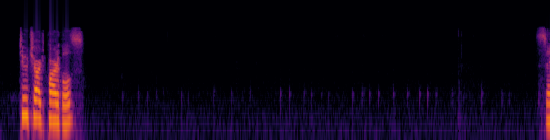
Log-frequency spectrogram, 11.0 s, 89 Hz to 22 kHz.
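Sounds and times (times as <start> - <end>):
marker writing on whiteboard: 1.7 - 11.0.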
